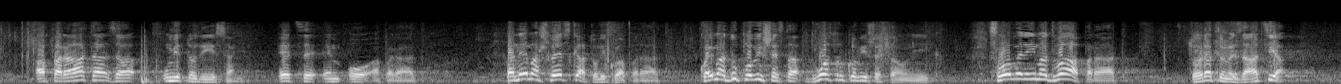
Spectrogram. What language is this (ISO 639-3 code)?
hrv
